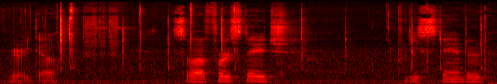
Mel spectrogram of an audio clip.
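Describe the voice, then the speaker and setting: The voice is quiet. It moves at a very slow pace. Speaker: gamer playing on stream. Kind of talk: gameplay commentary. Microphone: too quiet on stream.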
